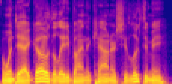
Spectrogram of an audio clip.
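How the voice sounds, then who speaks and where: A man doing a stand-up comedy set, telling rambling stories in a deadpan way. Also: fairly low pitch, rapid-fire, smooth, no room sound, studio quality. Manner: deadpan, rambling storytelling with small laughs. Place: live comedy stream venue.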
